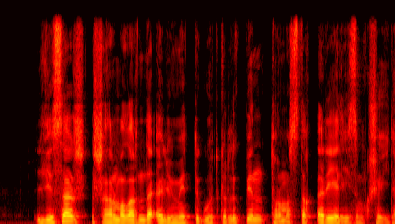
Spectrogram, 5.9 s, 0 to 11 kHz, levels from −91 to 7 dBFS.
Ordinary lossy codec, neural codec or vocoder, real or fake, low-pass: none; none; real; 9.9 kHz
